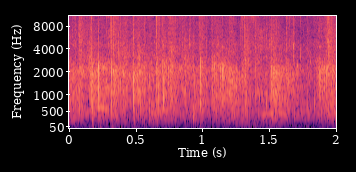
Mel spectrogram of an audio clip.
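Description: A burst of audience applause, many hands clapping in a dense, steady patter that holds at a moderate level throughout, with no voices over it.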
